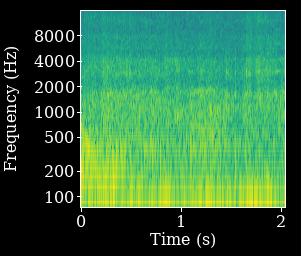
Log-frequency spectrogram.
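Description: Steady rustling noise from the handheld camera being moved and handled against its microphone.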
